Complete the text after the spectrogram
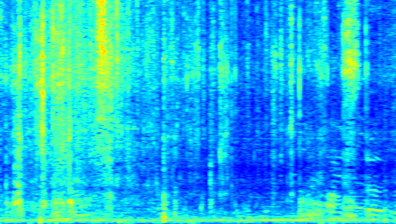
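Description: Glossy paper pages rustle as a magazine is leafed through.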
